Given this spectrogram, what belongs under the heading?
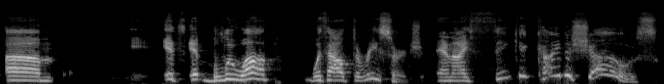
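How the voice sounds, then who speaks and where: A man hosting a casual online panel discussion, animated and quick to laugh, acting out quotes in playful voices. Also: high-pitched, husky, no echo. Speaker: panel host.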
